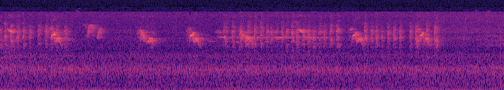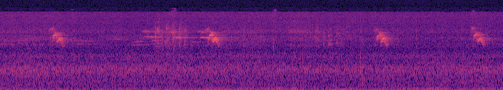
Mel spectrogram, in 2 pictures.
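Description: Faint small-bird chirping: short high notes repeating several times a second at first, then only now and then from about halfway through.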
